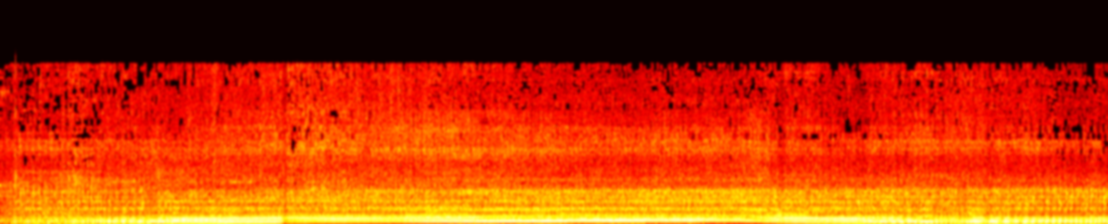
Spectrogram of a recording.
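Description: Ola Electric scooter's artificial engine sound in Vintage mode, played through its speaker like a motorcycle. It rises in pitch as the throttle opens, holds steady, then falls away as the throttle eases about ten seconds in.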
